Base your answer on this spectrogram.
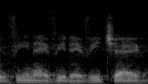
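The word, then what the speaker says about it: veni, vidi, vici: The most famous Latin phrase is probably vine, vide, vice, which classicists pronounce the V in Latin as a W,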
